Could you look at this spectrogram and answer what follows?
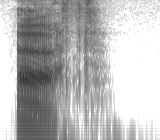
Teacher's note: if you have a non-rhotic accent, like in much of England, Australia, and New Zealand, you probably don't pronounce the R sound in those words, but you still have that vowel merger.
